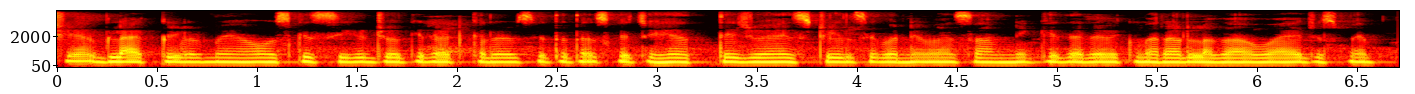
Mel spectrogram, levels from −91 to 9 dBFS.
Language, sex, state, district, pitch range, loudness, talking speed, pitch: Hindi, female, Chhattisgarh, Sukma, 180-190 Hz, -15 LUFS, 260 wpm, 185 Hz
